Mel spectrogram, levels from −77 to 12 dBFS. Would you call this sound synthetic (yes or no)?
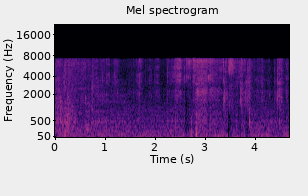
no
